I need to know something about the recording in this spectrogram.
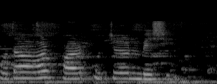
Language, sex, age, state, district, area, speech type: Bengali, female, 18-30, West Bengal, Birbhum, urban, spontaneous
